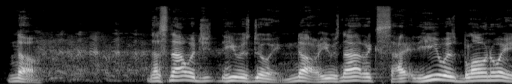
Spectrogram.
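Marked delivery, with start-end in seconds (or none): none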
